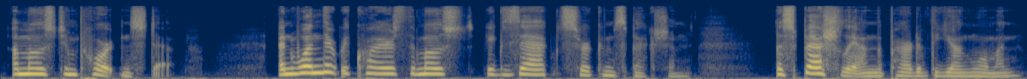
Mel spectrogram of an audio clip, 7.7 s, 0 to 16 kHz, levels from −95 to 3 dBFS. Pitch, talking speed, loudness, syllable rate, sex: 210 Hz, 150 wpm, -21 LUFS, 5.5 syllables/s, female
